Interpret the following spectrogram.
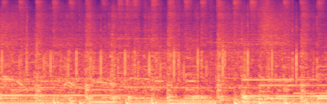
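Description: Live jazz-fusion band playing: a drum kit keeping a steady beat over held electric bass notes and keyboard chords.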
